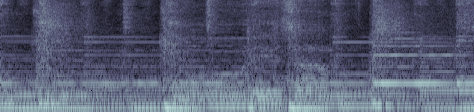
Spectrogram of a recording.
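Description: Rock song in an instrumental passage with no singing: electric bass and sustained chords over drum hits.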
